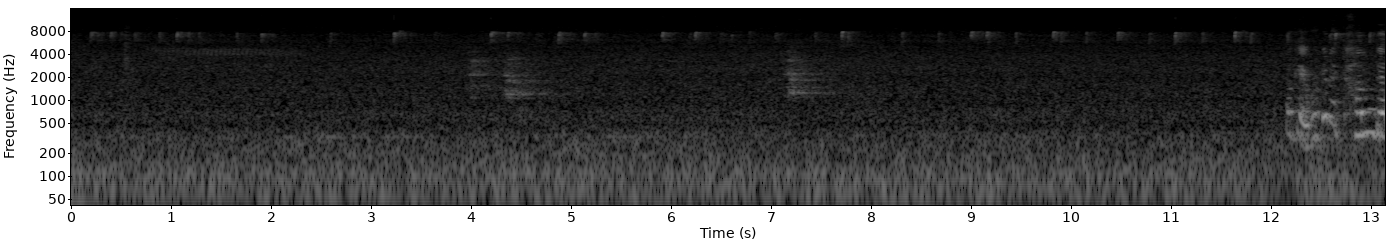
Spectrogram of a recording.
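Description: Near silence: room tone, with two faint short chirps about four and seven seconds in.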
